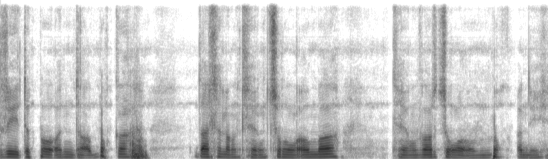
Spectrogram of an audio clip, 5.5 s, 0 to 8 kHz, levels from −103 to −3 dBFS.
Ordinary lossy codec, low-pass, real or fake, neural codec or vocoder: none; none; fake; codec, 16 kHz, 4 kbps, FunCodec, trained on LibriTTS, 50 frames a second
